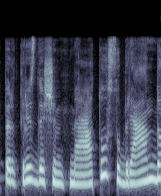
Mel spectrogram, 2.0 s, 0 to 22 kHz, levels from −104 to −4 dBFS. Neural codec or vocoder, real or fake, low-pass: none; real; 10.8 kHz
